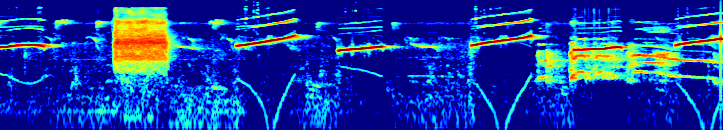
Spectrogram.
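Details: Oriental magpie-robin song aimed at getting newly caught wild birds to respond: pure level and rising whistles alternate, broken by a loud harsh noise burst early on and a cluster of lower, fluttering chirps near the end.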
